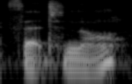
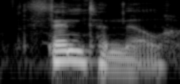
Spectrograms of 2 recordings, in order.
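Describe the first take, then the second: First: "fentanyl" said FET-uh-nawl; habitual pronunciation. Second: "Fentanyl" said FEN-tuh-nil; careful FEN-tuh-nil for "Fentanyl"; corrected pronunciation. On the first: Real, not acted. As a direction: drop the first n in "fentanyl" and end it in -nawl. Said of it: "I always say fet". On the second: Shown as a demonstration. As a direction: sound the first n and end "Fentanyl" in -nil. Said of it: "how it's pronounced".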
